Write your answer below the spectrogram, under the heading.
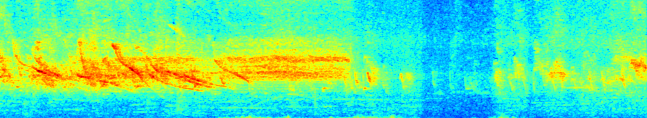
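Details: Zebra finch pair chattering in a dense stream of high, thin chirps and nasal notes, with soft thumps beneath; Zebra finch.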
